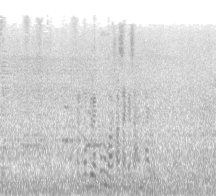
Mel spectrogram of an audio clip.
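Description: A young woman speaks briefly and casually close by.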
